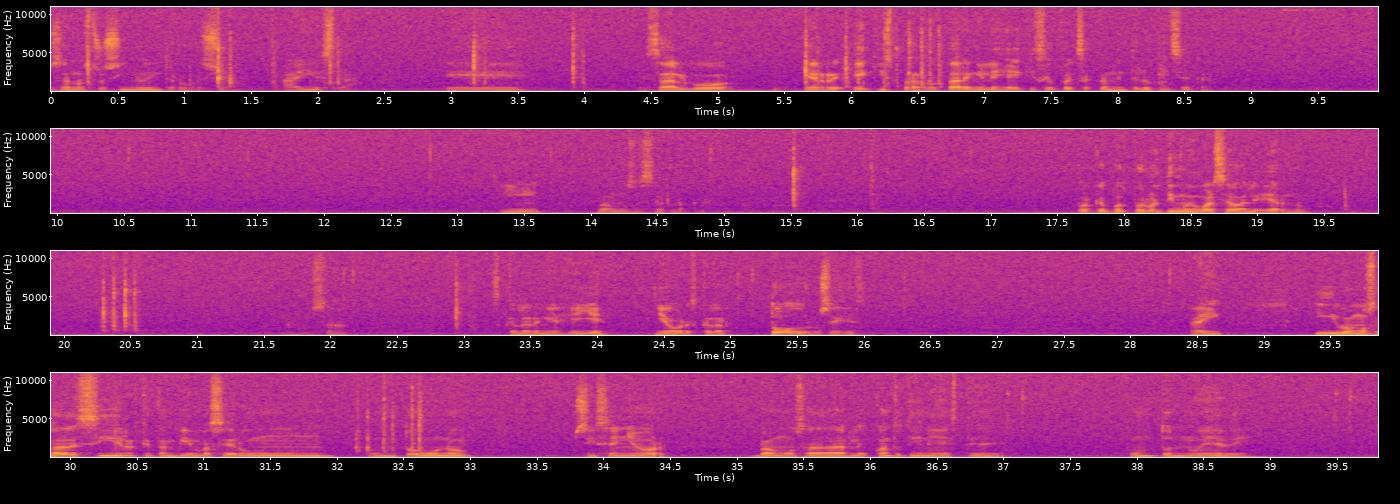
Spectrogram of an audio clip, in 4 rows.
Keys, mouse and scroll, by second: 1.2 shift+/, 2.0 shift+Caps_Lock, 3.1 Caps_Lock, 3.9 Tab, 5.6 r, 5.9 x, 6.2 KP_9, 6.4 KP_0, 6.5 KP_Enter, 9.3-10.7 drag, 11.4-13.0 drag, 13.7-15.1 drag, 15.2 scroll down 2, 15.6 shift+middle click, 16.8-18.6 drag, 20.2 g, 20.4 y, 22.1 click, 22.9 s, 25.0 click, 26.3-28.5 drag, 30.0 click, 32.1 KP_Decimal, 32.3 KP_1, 32.5 KP_Enter, 37.0 right click, 39.4 right click.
